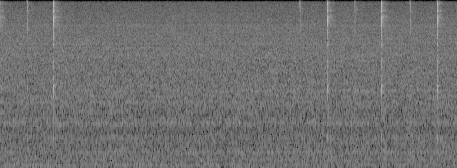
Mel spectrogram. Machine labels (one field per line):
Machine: valve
